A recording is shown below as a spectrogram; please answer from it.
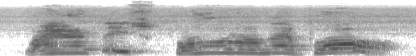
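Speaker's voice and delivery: put-on very high, shrill, acted-out scream. Retelling watching the game with friends, imitating own screaming. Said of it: "I'm screaming to my friends".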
